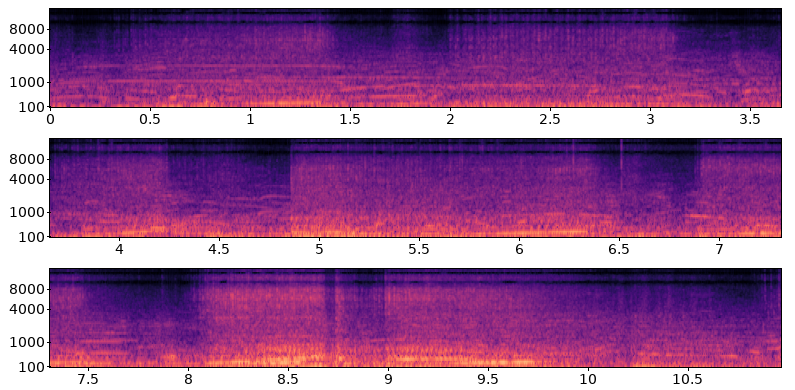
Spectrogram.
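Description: Several demolition-derby pickup trucks' engines revving up and down as they push against one another, under crowd shouting. About eight seconds in the sound swells into a louder rushing burst as a truck's wheel spins and throws dirt.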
